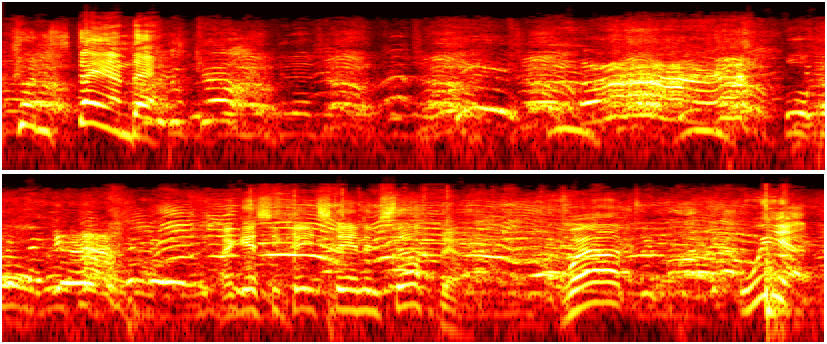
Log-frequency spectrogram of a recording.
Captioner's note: crowd cheering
